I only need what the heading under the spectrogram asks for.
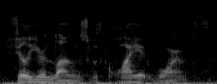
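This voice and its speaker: A man narrating a gentle bedtime sleep story in a soothing, hushed, unhurried manner. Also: low voice, slight background noise.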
